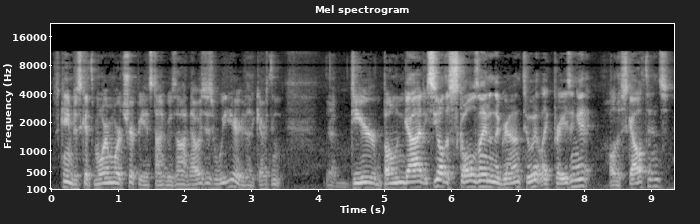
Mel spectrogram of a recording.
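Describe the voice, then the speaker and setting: A man's voice: medium pitch, a little fast. A man casually commenting while he plays a video game, exclaiming at scares, swearing and musing aloud about what he sees. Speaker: gameplay commentator. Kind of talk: casual let's play commentary. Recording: loud game music behind voice. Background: loud game music.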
